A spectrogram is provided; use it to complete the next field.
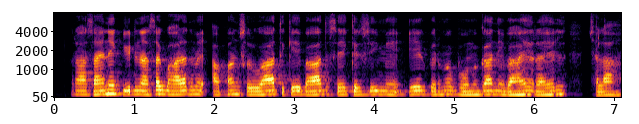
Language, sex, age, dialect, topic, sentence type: Maithili, male, 18-24, Eastern / Thethi, agriculture, statement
